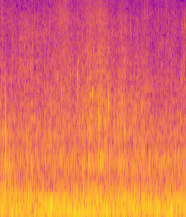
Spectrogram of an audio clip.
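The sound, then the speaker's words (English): Tandem kayak paddling with two people on Lady Bird Lake in Austin, in cold water: a steady, fairly loud low wash of water and wind buffeting the microphone, continuous for the whole stretch with no voices. “If you've never been kayaking, it's essentially a water activity that involves a usually colorful plastic boat. You can do single or tandem. Right now we're doing tandem.”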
